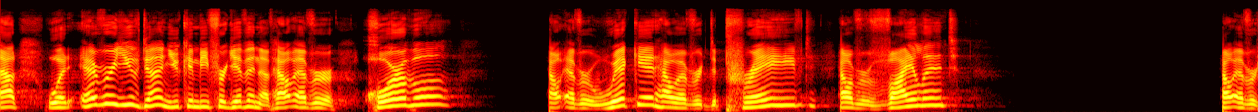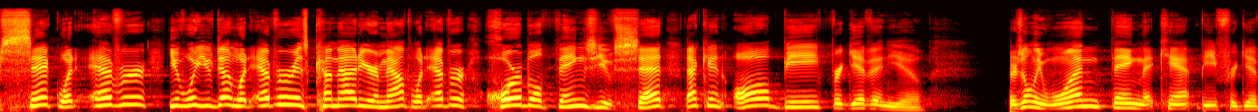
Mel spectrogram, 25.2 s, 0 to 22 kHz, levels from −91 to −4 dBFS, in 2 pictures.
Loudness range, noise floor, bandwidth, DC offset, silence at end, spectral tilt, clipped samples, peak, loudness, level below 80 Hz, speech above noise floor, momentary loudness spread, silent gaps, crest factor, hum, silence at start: 5 LU; under -90 dBFS; 16 kHz; under 0.1%; 0 s; -3.5 dB/octave; under 0.1%; -4 dBFS; -23 LUFS; -62 dBFS; over 66 dB; 9 LU; none; 20 dB; none; 0 s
